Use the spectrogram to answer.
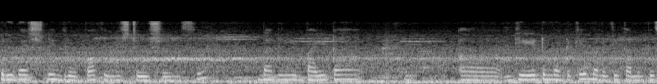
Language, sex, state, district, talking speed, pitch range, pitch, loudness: Telugu, female, Andhra Pradesh, Guntur, 110 wpm, 100-115 Hz, 105 Hz, -14 LUFS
